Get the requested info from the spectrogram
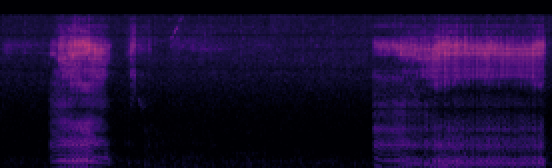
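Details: Clingy dachshund being ignored, giving two harmonic whining grumbles: a short one near the start and a longer, strained moan later, with quiet room noise between.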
